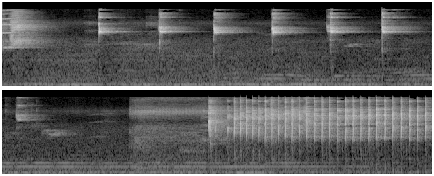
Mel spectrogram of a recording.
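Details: Lovebird giving a long ngekek chatter meant to provoke other lovebirds into calling: sharp high clicks spaced about a second apart, then an extended rapid, buzzy, high-pitched rattling trill.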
